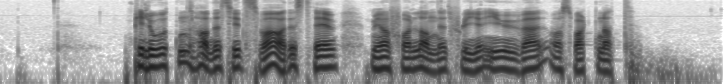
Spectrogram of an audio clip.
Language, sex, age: Norwegian, male, 37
